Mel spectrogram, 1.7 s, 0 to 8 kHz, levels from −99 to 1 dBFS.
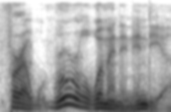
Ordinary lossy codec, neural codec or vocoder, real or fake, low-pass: AAC, 32 kbps; vocoder, 44.1 kHz, 128 mel bands every 256 samples, BigVGAN v2; fake; 7.2 kHz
